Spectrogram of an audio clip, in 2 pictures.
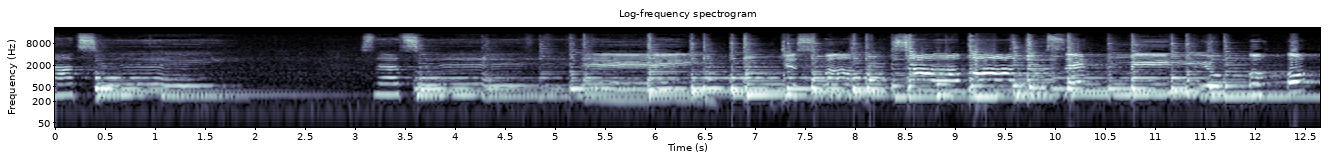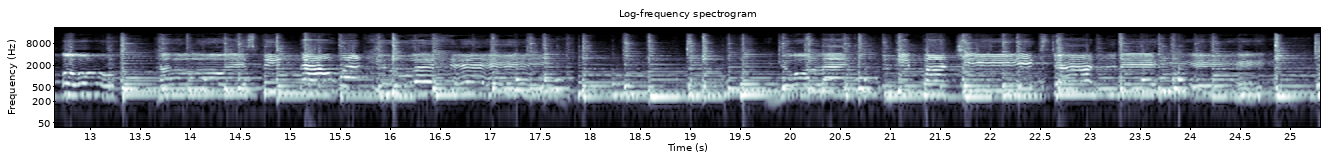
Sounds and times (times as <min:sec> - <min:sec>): Mandolin: 0:00.0 - 0:25.3
Ukulele: 0:00.0 - 0:25.3.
